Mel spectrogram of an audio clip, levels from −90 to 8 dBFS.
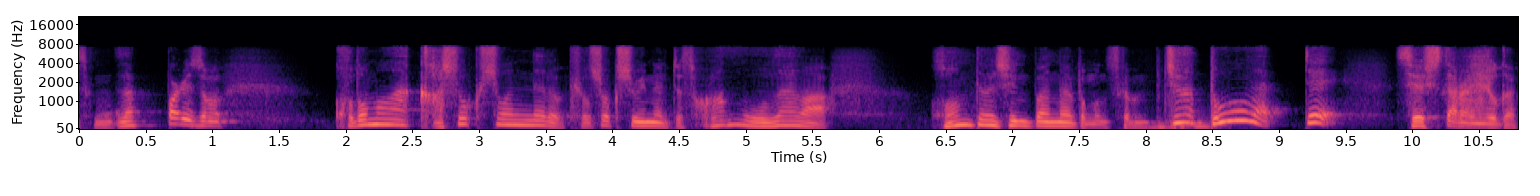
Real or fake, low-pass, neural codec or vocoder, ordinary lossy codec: fake; 7.2 kHz; codec, 16 kHz, 0.5 kbps, X-Codec, HuBERT features, trained on balanced general audio; MP3, 64 kbps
